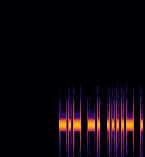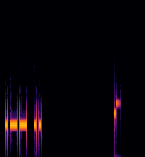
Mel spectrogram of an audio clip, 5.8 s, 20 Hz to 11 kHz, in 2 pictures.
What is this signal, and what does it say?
Morse code, heard as a keyed tone, about 25 wpm, 700 Hz. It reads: KN4EWI
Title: K1USN SST QSO Practice - 25wpm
